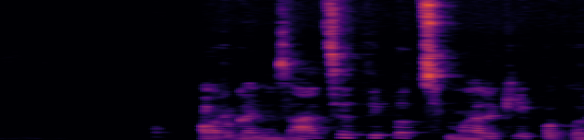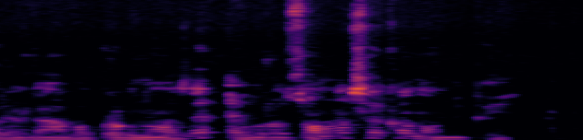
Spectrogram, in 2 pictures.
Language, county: Lithuanian, Vilnius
